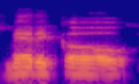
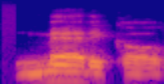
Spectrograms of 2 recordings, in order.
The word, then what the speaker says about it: medical: we have the examples medical you know three syllables medical not MediCal you know Electronics four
